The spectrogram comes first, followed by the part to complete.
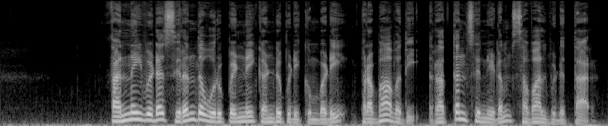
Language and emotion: Tamil, neutral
